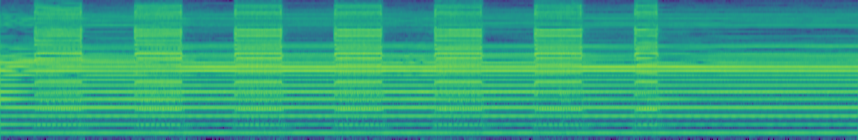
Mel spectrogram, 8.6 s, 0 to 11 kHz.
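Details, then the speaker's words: Simplex 4005 fire alarm panel under system test sounding two Simplex mechanical horns together, very loud: steady one-second blasts about once a second over a constant low hum; horns sounding properly, normal operation. "Oh my gosh. That was insanely loud. But it sounded good."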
